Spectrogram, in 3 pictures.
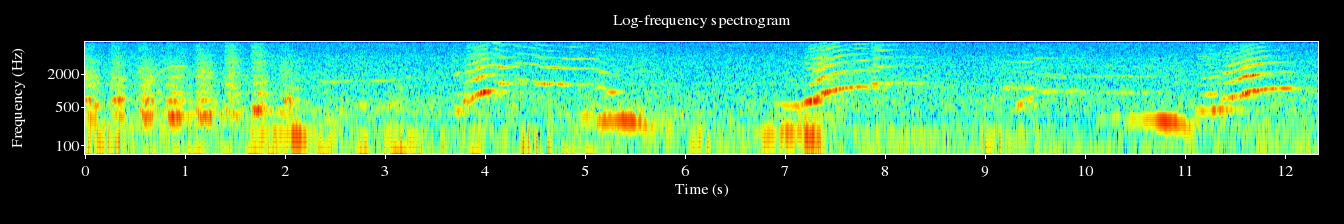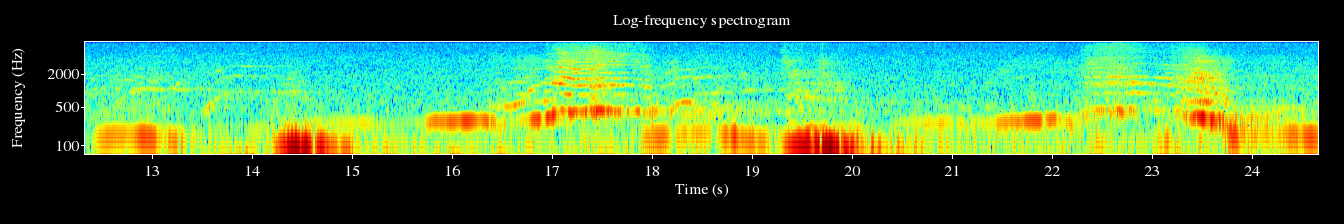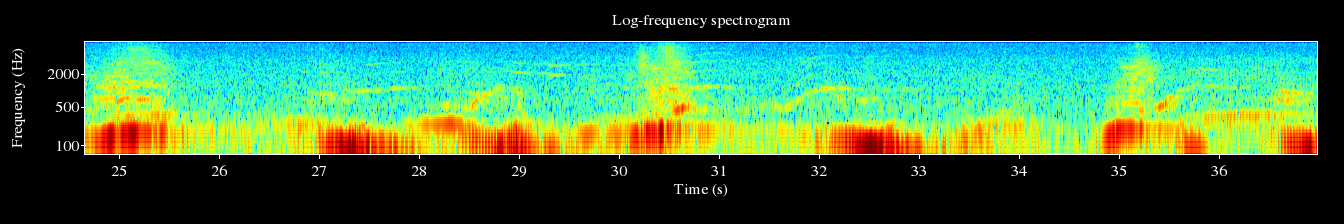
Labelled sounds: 0.6	1.1	humpback whale, 1.8 to 2.9 kHz
2.3	3.1	humpback whale, 1.4 to 1.6 kHz
3.7	5.4	humpback whale, 0.80 to 7.1 kHz
7.3	8.5	humpback whale, 0.80 to 6.9 kHz
9.2	10.6	humpback whale, 0.86 to 4.1 kHz
11.1	12.2	humpback whale, 0.80 to 5.7 kHz
12.6	14.4	humpback whale, 1.5 to 2.9 kHz
16.4	19.2	humpback whale, 0.86 to 5.0 kHz
22.3	25.4	humpback whale, 0.83 to 3.4 kHz
26.9	29.7	humpback whale, 0.80 to 3.3 kHz
30.2	31.2	humpback whale, 1.1 to 5.0 kHz
31.8	32.4	humpback whale, 0.80 to 1.2 kHz
35.0	35.3	humpback whale, 3.2 to 3.3 kHz
35.7	36.9	humpback whale, 0.83 to 2.6 kHz

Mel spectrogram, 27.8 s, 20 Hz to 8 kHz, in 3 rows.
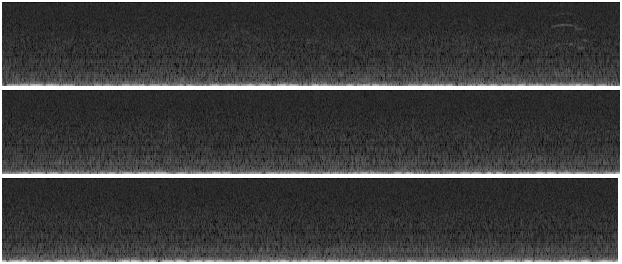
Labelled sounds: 8.2	8.8	killer whale, offshore, 2.8 to 5.2 kHz

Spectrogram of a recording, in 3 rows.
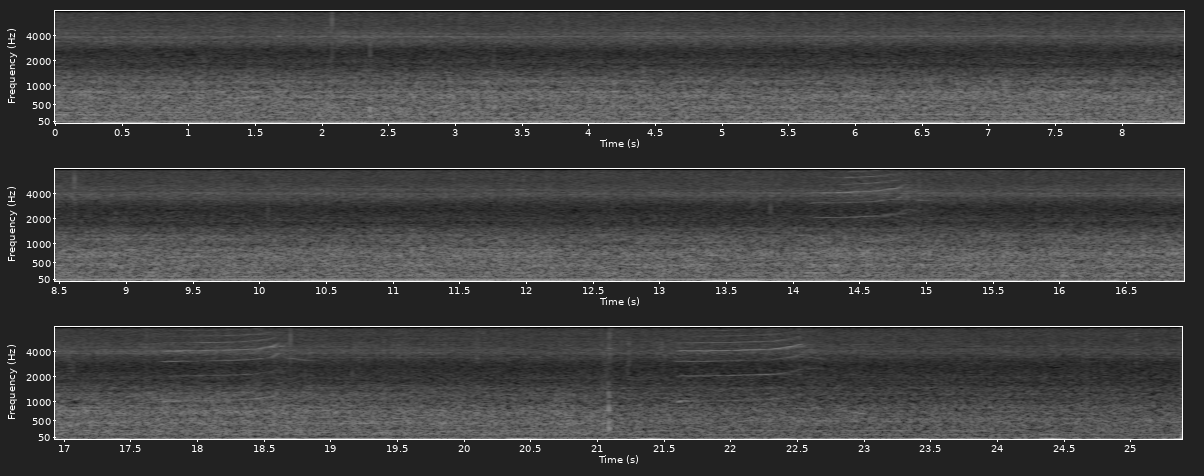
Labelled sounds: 14.1	15.1	killer whale, southern resident, J pod, call S01, 1.9 to 8.0 kHz
17.7	19.0	killer whale, southern resident, J pod, call S01, 0.88 to 8.0 kHz
21.6	23.1	killer whale, southern resident, J pod, call S01, 0.46 to 8.0 kHz

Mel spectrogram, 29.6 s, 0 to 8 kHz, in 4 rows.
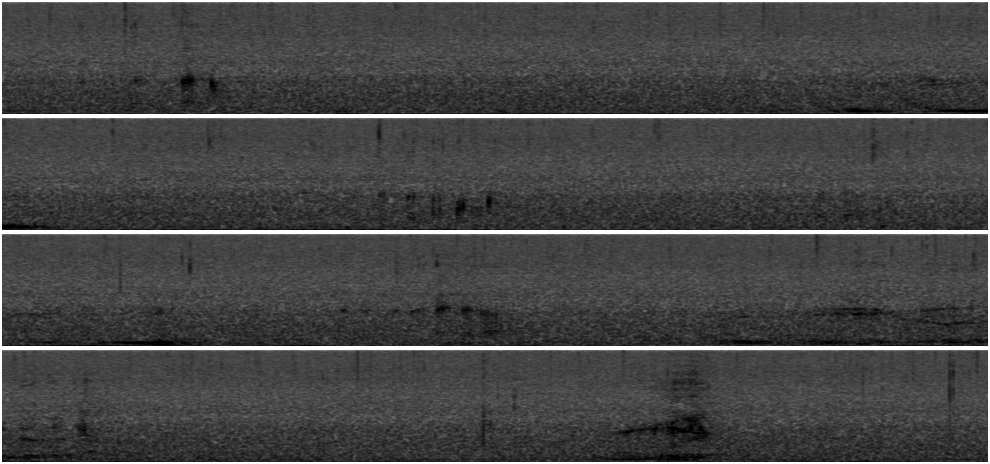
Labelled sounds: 21.0	21.3	humpback whale, 0.81 to 1.1 kHz
26.7	27.5	humpback whale, 0.78 to 1.3 kHz

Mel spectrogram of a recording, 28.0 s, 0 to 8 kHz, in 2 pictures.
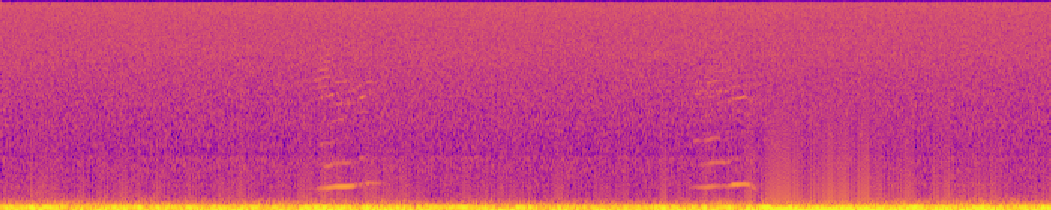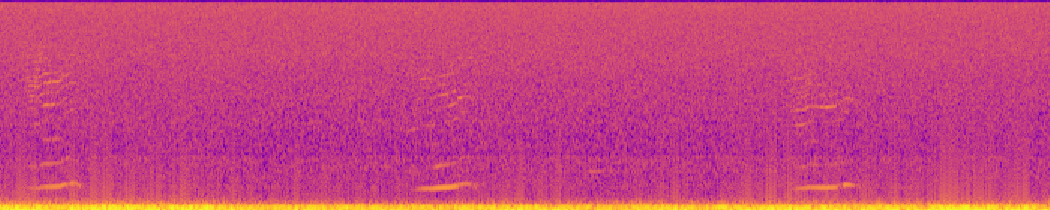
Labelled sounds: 4.2	4.4	humpback whale, 2.4 to 2.6 kHz
9.4	10.0	humpback whale, 0.96 to 2.0 kHz
14.4	15.0	humpback whale, 0.96 to 2.8 kHz
19.8	20.3	humpback whale, 1.6 to 2.8 kHz
24.5	25.4	humpback whale, 1.5 to 1.9 kHz

